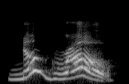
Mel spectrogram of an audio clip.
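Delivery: put-on toddler refusal. A narrator's reading. Fudge answering his mother, defiant toddler voice. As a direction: refuse like a stubborn little child.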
